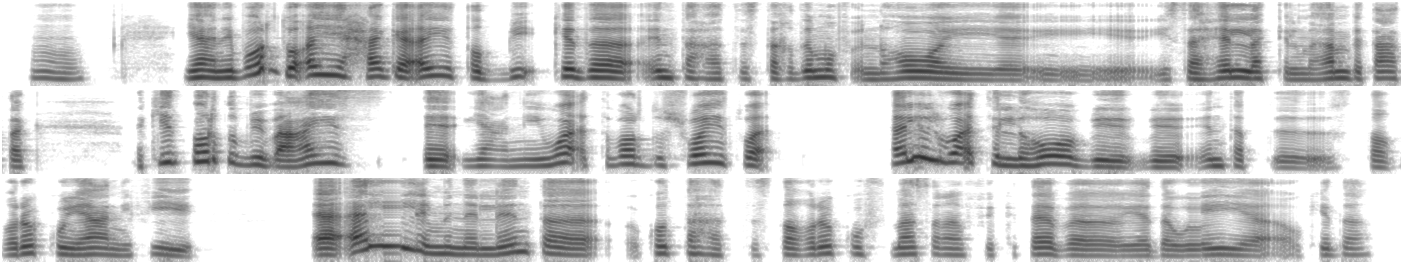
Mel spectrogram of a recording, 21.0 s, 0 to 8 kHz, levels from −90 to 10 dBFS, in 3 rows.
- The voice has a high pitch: Yes, high, 195 Hz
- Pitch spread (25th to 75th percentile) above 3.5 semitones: Yes, average, 3.9 semitones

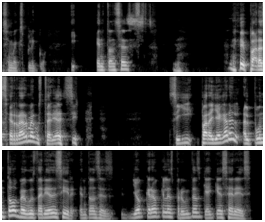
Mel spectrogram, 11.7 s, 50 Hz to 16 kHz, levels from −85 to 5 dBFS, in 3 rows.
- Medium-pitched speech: Yes, medium, 150 Hz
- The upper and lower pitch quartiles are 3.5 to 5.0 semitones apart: Yes, average, 3.9 semitones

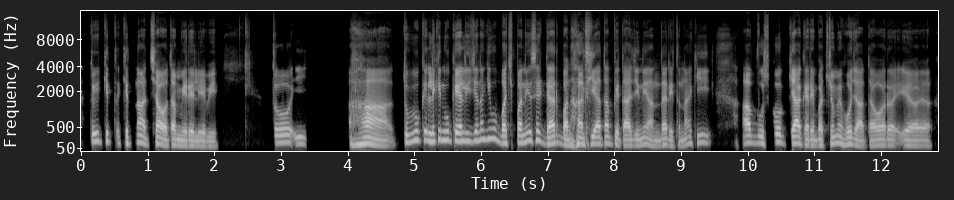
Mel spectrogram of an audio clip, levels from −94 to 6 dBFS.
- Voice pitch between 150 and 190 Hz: No, low, 130 Hz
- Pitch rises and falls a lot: Yes, wide, 6.8 semitones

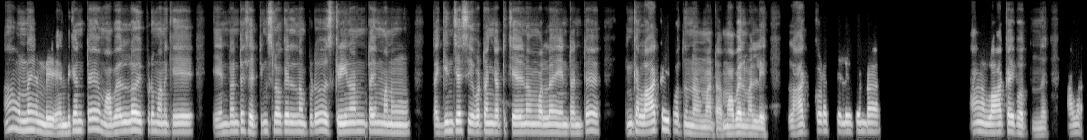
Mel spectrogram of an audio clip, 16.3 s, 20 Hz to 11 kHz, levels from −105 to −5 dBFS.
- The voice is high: No, medium, 155 Hz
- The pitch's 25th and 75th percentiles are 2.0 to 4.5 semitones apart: Yes, average, 2.8 semitones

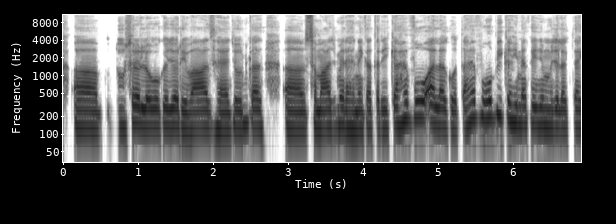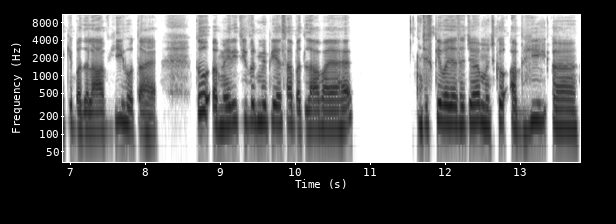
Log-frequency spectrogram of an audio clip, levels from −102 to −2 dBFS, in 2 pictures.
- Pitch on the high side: No, low, 130 Hz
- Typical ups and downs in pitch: Yes, average, 3.1 semitones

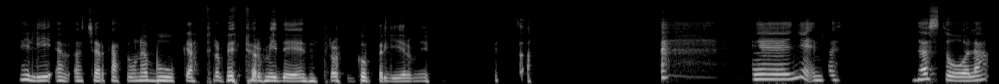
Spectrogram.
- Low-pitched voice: No, medium, 175 Hz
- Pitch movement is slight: No, average, 3.1 semitones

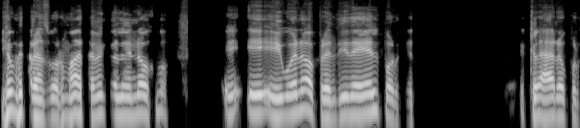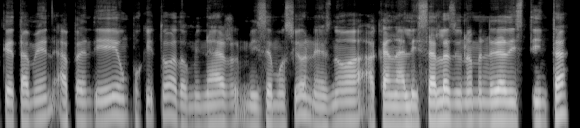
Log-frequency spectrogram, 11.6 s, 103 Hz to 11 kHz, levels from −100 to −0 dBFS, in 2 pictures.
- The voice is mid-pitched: Yes, medium, 145 Hz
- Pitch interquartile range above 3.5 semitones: Yes, average, 3.9 semitones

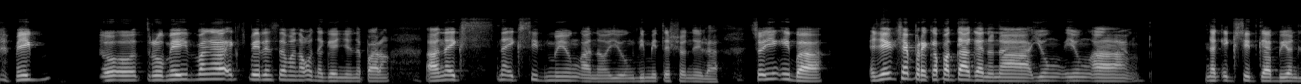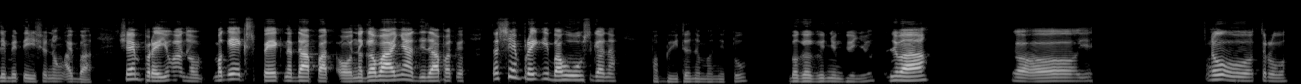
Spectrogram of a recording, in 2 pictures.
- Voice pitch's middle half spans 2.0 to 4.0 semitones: No, average, 5.2 semitones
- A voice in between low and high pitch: Yes, medium, 175 Hz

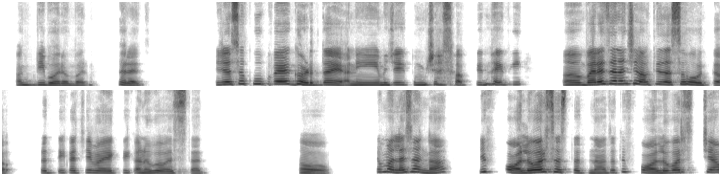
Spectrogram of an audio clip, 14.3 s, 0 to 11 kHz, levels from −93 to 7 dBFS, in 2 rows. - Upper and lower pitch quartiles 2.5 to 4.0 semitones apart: No, average, 4.6 semitones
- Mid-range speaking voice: No, very high, 265 Hz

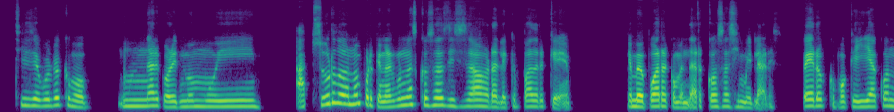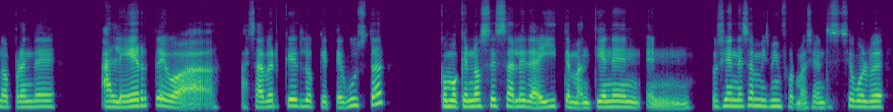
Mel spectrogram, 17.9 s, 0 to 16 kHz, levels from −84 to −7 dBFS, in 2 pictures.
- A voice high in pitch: Yes, high, 195 Hz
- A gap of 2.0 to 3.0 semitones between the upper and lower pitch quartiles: Yes, narrow, 2.6 semitones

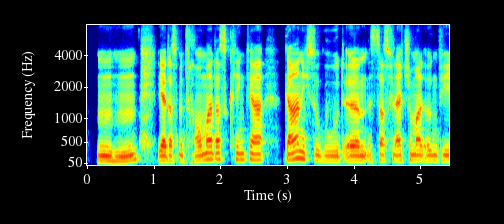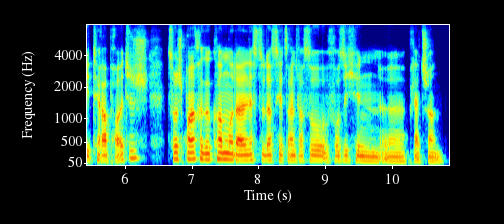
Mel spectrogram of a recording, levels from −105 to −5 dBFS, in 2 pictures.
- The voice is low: Yes, low, 110 Hz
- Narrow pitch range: No, average, 3.8 semitones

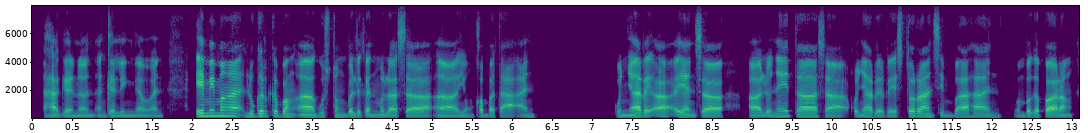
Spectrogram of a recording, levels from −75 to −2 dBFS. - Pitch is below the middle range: Yes, low, 125 Hz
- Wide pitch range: Yes, wide, 6.1 semitones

